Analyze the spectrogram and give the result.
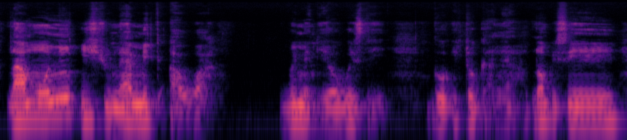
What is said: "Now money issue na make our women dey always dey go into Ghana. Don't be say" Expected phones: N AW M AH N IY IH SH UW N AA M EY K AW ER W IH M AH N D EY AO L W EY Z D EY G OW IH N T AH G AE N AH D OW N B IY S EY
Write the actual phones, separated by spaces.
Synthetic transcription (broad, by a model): N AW M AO N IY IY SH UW N AA M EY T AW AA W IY M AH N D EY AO W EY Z D EY G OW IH T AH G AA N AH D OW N B IY S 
